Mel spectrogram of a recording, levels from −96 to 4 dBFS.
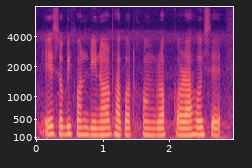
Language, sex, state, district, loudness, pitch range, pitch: Assamese, male, Assam, Sonitpur, -16 LUFS, 150-160 Hz, 150 Hz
